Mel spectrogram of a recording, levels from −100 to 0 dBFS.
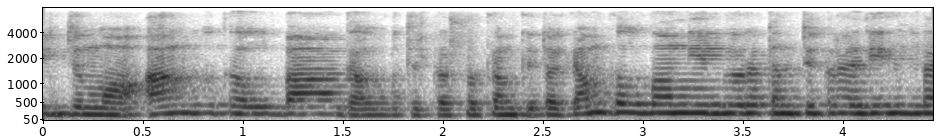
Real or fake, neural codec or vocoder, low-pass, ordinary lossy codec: real; none; 7.2 kHz; Opus, 64 kbps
